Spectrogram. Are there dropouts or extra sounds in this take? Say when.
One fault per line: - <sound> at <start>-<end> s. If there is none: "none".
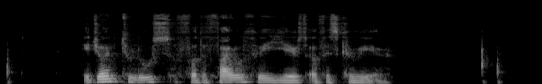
none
